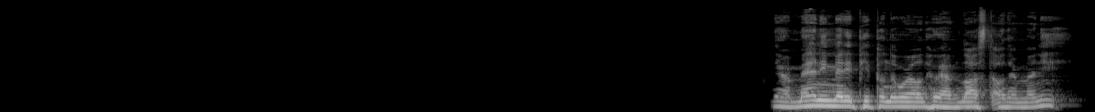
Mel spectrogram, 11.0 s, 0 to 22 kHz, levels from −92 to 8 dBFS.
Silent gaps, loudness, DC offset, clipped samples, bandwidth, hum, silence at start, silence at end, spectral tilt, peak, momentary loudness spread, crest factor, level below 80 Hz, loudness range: none; -28 LUFS; under 0.1%; under 0.1%; 16 kHz; none; 7.75 s; 0.4 s; -7.5 dB/octave; -12 dBFS; 12 LU; 20 dB; -76 dBFS; 7 LU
